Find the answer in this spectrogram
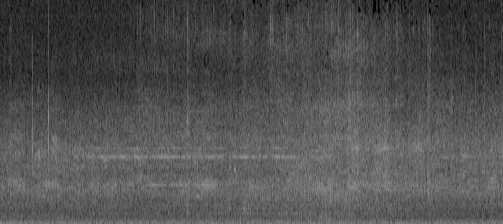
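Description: Steady outdoor background noise on an open cricket ground: a continuous low rumble with faint far-off voices and a few faint clicks.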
